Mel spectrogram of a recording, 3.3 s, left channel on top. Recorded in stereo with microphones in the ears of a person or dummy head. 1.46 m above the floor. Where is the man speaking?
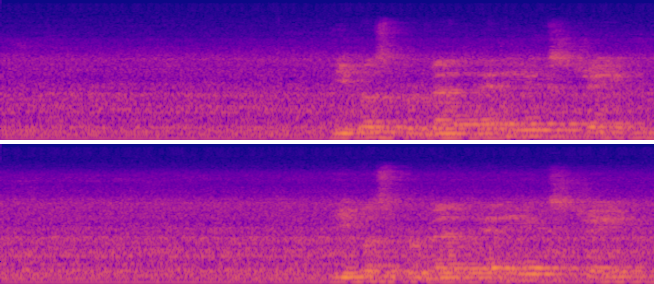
5° left (ahead or behind), 1.4 m.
